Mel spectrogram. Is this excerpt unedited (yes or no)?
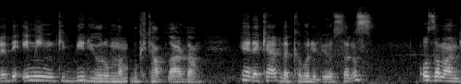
no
